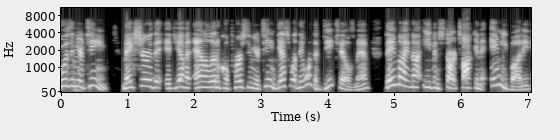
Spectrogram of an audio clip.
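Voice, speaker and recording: A man with a high-pitched, bright and sharp voice projects loudly at a very fast clip, his pitch swinging very widely, in a dry, close sound with no echo. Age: 30s. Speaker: network marketing trainer. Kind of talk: motivational training talk. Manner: animated.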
